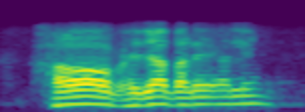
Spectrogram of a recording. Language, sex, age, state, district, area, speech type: Santali, male, 60+, Jharkhand, Seraikela Kharsawan, rural, conversation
